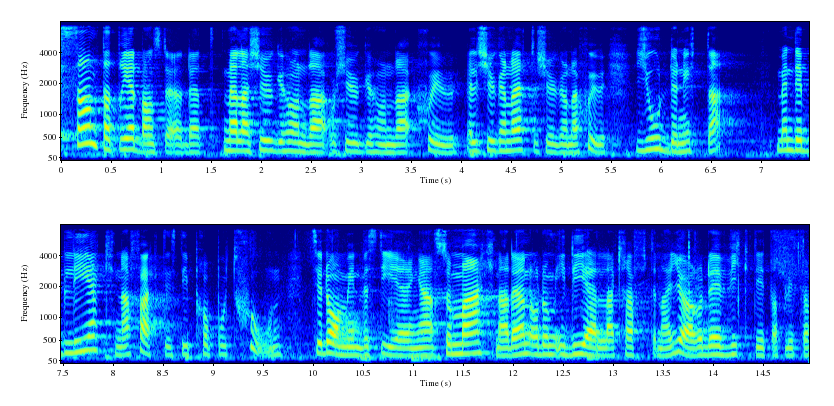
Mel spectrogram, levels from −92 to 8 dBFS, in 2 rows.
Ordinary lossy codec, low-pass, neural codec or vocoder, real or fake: none; 7.2 kHz; none; real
